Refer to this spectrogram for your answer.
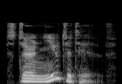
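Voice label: "sternutative", British English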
